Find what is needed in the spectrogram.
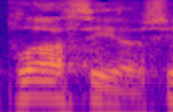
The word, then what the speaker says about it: Palacios: I think I got a picture in a minute, but there was Andrew, how do you say, is it Palosis or something like that? Palacios, yeah, I was close.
